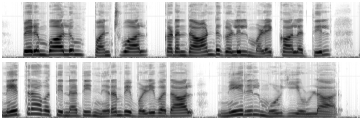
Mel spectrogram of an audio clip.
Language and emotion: Tamil, neutral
